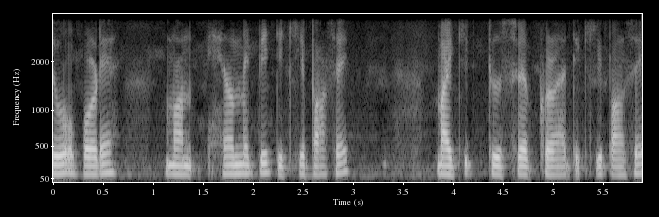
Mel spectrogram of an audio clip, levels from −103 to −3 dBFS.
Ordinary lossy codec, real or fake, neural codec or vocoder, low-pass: none; fake; codec, 16 kHz, 2 kbps, FreqCodec, larger model; 3.6 kHz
